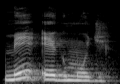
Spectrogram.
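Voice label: Komi, female; ме эг мудз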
